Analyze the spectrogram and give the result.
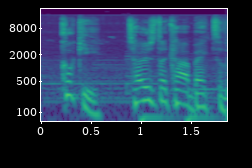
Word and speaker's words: Koki: Janet and Brad discover that their rescuer's name is spelt K-O-K-I, but pronounced Cookie, which he explains to them with a wide smile.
